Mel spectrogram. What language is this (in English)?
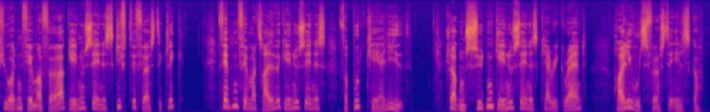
Danish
